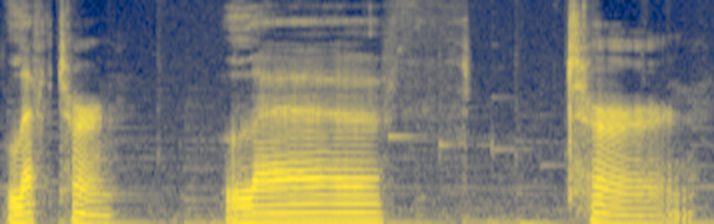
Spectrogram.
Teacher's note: You can actually drop the first T sound in this specific combination, left turn, and it's okay. Or you can sort of hold that first T to make it like a longer T, left turn.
